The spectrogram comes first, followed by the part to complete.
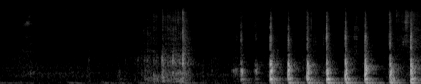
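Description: A quick run of light knocks and taps, about eight a second, starting about two and a half seconds in, from hands handling a large subwoofer driver on its wooden cabinet.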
